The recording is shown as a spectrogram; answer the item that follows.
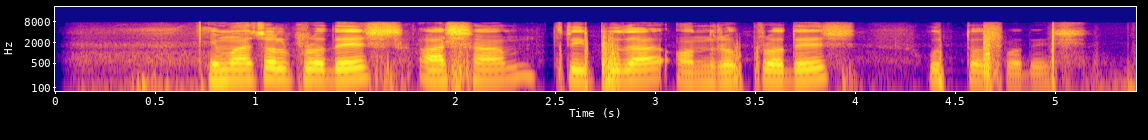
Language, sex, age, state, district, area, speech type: Bengali, male, 30-45, West Bengal, Purba Medinipur, rural, spontaneous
